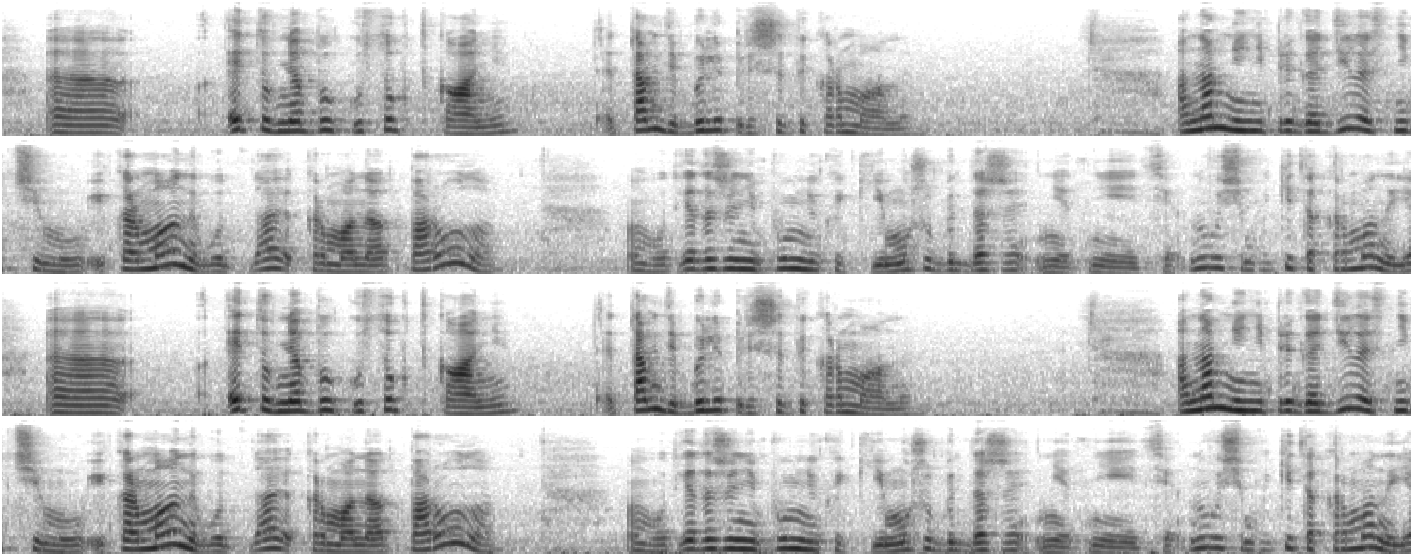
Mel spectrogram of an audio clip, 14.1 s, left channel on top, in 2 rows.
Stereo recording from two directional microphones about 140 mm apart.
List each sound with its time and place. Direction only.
0.2 s speech: 30° right (ahead or behind)
5.5 s speech: 25° right (ahead or behind)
